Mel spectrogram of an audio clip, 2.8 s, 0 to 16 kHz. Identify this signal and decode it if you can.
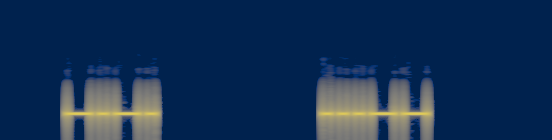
Morse code, heard as a keyed tone, about 30 wpm, spaced as for 9 wpm, 700 Hz. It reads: C3
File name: Lesson 20d - Number 3 - Two Characters 30wpm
